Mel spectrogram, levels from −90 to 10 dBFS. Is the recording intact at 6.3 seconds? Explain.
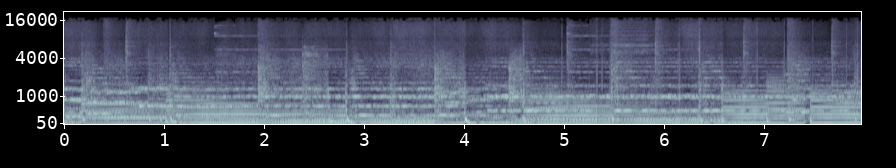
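No. At 6.3 seconds the music is pumping: the gain swings by around 10 dB, leaving the sound flattened and squashed. The likely cause is gain set far too high, with a fast limiter or compressor clamping down on each peak.

A train of clicks also runs over this moment, from 4.98 to 7.95 s. About fifteen similar ticks arrive at an uneven pace averaging 4.4 per second, peaking roughly 10 dB above the music and audible in the pauses too. They likely come from interference or a faulty connection injecting repeated pulses.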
